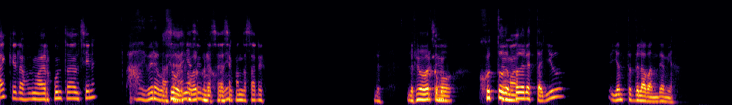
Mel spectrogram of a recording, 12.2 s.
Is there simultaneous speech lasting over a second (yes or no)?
yes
